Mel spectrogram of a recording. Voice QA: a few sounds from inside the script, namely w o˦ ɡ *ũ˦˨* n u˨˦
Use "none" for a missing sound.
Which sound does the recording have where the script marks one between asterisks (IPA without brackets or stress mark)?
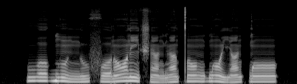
ũ˦˨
